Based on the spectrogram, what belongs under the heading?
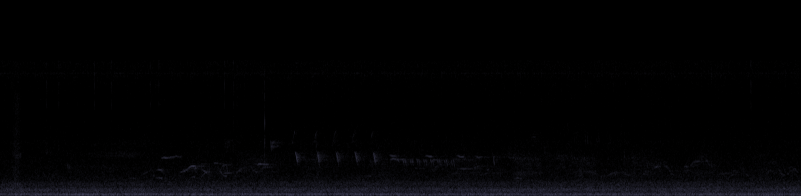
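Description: Faint bird calls: scattered short chirps and a quick run of about six high notes a few seconds in, over a steady low background hum.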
